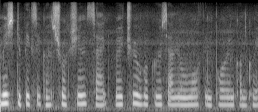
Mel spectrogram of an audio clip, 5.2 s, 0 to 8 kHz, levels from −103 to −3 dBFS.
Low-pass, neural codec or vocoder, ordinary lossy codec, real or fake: 7.2 kHz; none; none; real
